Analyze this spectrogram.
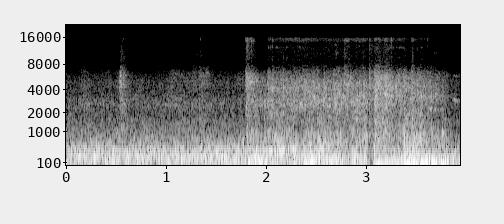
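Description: Tram doors fold shut with a clatter.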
